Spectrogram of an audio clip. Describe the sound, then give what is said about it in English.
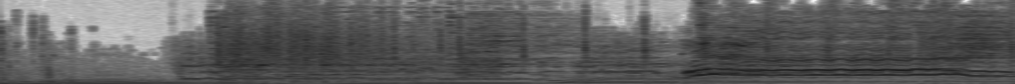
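Tires squeal in long, wavering screeches as a car drives and skids over a loud, steady engine roar. The squeal jumps higher about two-thirds of the way through and holds there. “So he's driving with the blindfold on with the hot chick and the riding shotgun.”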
